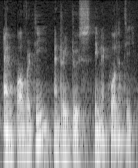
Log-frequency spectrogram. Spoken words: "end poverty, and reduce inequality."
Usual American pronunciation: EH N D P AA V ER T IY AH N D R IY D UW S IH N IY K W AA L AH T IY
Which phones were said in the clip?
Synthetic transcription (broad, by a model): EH N P AA V ER T IY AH N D R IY D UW S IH N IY K W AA L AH T IY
